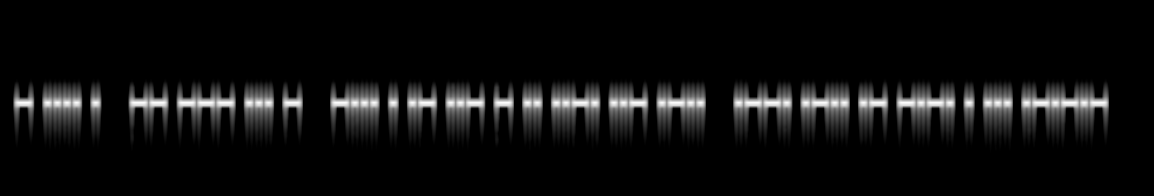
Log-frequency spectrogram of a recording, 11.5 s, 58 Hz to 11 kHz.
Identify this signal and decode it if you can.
Morse code, heard as a keyed tone, about 25 wpm, 700 Hz. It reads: THE MOST BEAUTIFUL PLACES.
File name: practice / 25wpm / Sentences with 4-Word Phrases - 25wpm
